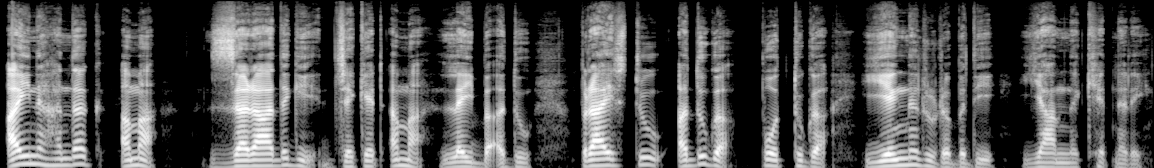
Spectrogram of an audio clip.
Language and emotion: Manipuri, neutral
